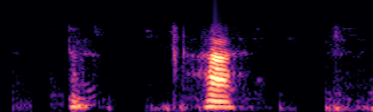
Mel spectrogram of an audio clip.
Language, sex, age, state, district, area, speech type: Santali, male, 18-30, West Bengal, Malda, rural, conversation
